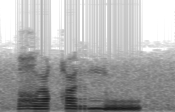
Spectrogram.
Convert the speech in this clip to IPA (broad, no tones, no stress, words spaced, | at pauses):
ʁɵqɵrnṵ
